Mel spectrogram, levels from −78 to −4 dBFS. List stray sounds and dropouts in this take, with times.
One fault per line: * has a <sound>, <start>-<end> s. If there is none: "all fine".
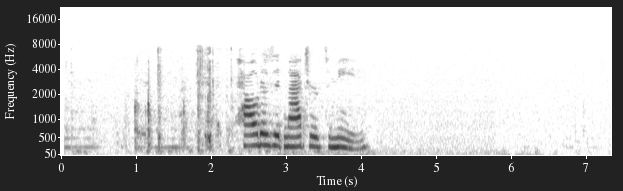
all fine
